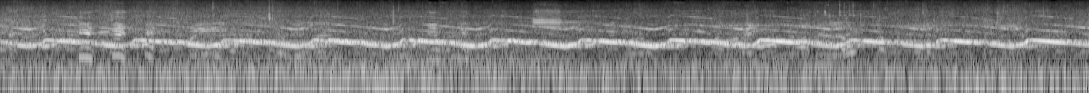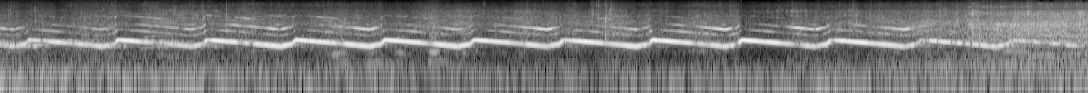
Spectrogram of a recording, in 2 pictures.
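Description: Emergency vehicle siren on a fast yelp, its pitch sweeping up and down about three times a second, over a steady low rumble of traffic.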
